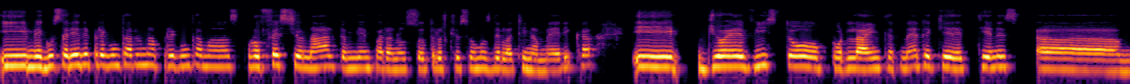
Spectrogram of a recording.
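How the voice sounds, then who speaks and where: A woman with a Brazilian accent, high-pitched yet dark and mellow in tone, fairly even in intonation, at a fairly slow pace with hardly any pauses, over a quiet background. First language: Portuguese (speaking Spanish). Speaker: audience member. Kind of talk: audience question. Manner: halting.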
